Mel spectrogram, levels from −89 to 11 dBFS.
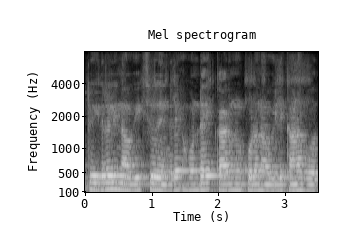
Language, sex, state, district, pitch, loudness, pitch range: Kannada, male, Karnataka, Bangalore, 135 Hz, -14 LUFS, 130-140 Hz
